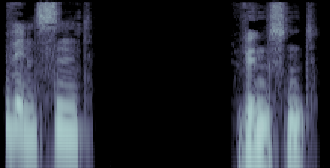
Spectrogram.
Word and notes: vincent: German

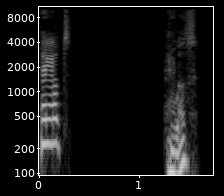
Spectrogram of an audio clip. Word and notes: herrad: Dutch

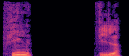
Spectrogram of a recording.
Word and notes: phil: French

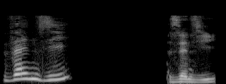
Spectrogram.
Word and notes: Zenzi: French

